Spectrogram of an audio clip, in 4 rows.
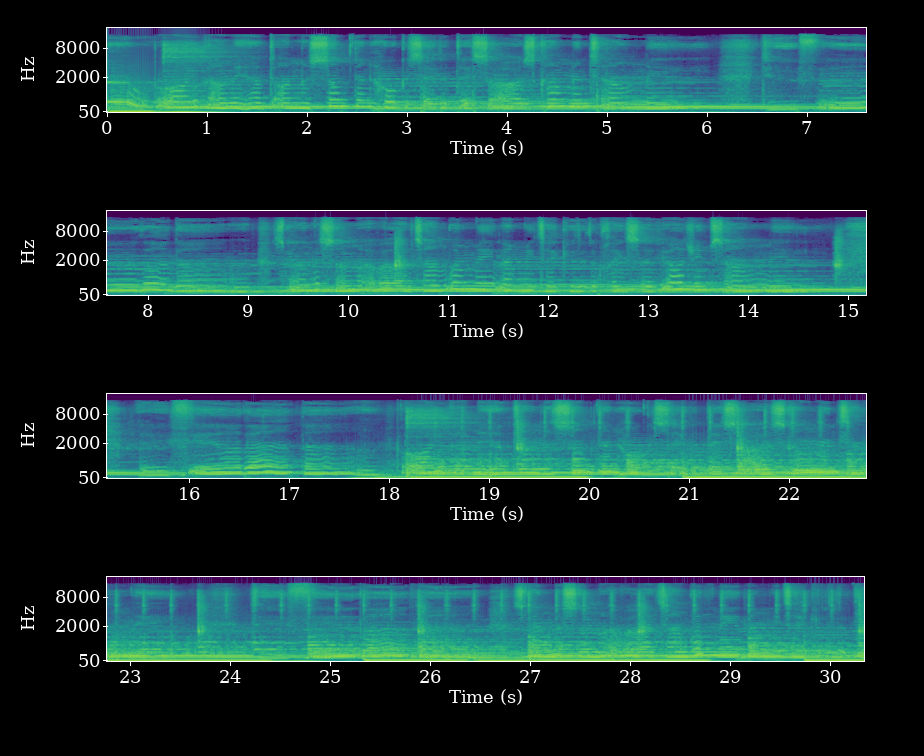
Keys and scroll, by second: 0.3 s.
